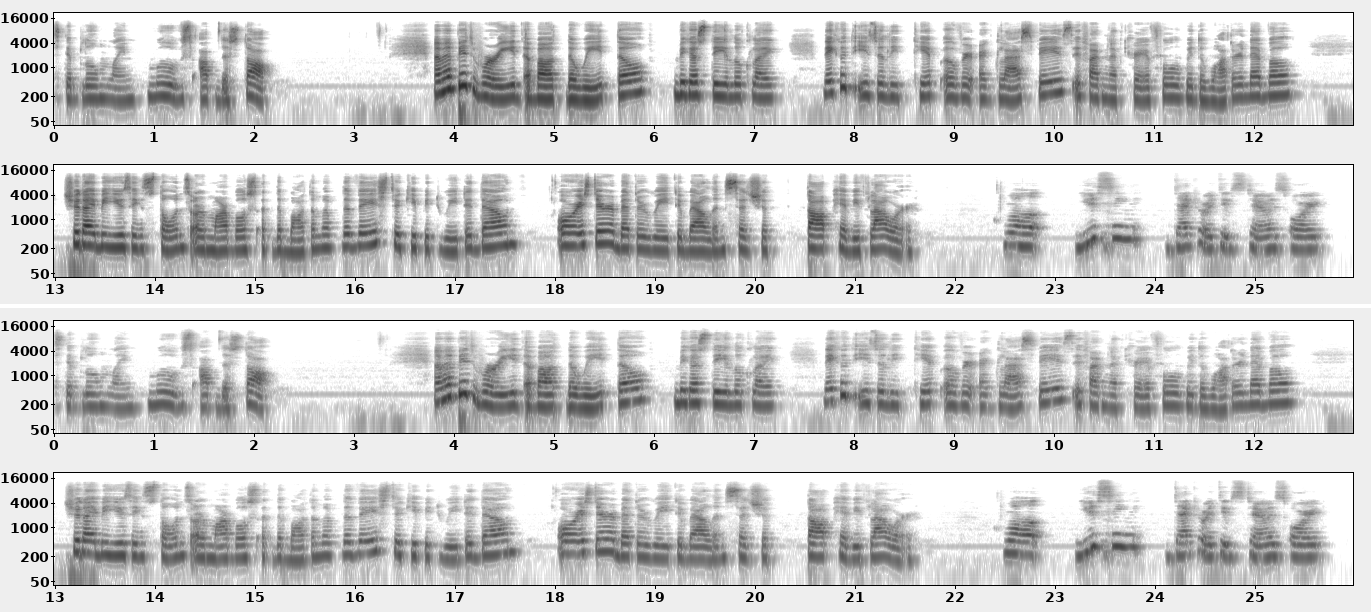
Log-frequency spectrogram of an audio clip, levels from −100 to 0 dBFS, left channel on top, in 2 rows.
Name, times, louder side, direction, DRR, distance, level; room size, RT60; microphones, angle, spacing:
voice 1, 0.0-2.1 3.5-5.9 6.2-7.2 7.7-12.4 13.1-17.6 18.0-20.1 20.5-21.5, left 5 dB, 50° left, 0.4 m, -35 dB
voice 2, 22.5-22.8 23.2-23.8 24.2-25.7, right 1 dB, 20° right, 0.8 m, -39 dB
4.0 x 2.1 x 2.3 m
head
